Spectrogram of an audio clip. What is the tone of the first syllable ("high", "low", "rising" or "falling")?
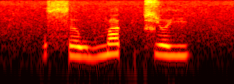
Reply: low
